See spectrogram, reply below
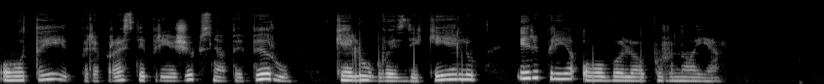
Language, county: Lithuanian, Vilnius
